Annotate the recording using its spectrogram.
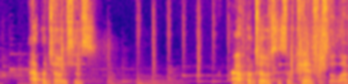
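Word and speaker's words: apoptosis: p o p t o s i s oposisi think I'm saying it right apotosis apotosis of cancer cells I think I'm pronouncing it right then but that actually explains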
